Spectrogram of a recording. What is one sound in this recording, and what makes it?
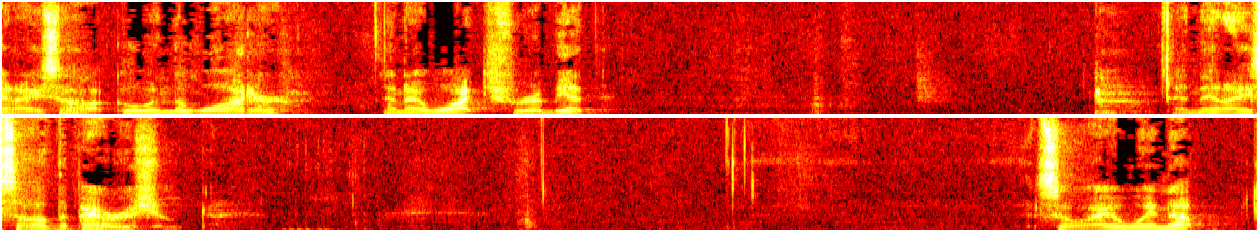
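An elderly man speaks slowly and calmly nearby, with pauses.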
